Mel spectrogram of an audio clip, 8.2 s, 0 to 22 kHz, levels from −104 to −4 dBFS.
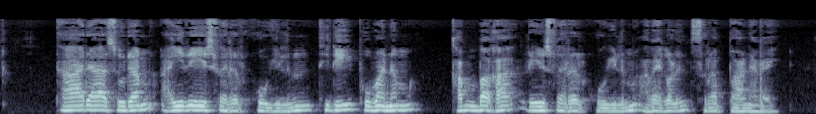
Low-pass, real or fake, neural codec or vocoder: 10.8 kHz; real; none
